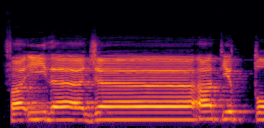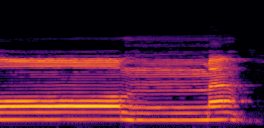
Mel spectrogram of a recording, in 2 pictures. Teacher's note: تو زیر تط تو الف میم مدہ زبر طام میم زبر میم پر غنہ کریں گے کیونکہ میم مشدد ہے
